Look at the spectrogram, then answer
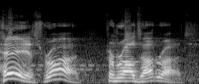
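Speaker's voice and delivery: swooping radio announcer voice. Show host trying out a voice for a self-introduction, attempted radio announcer voice. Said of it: "It's not a radio voice, sorry. I tried".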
